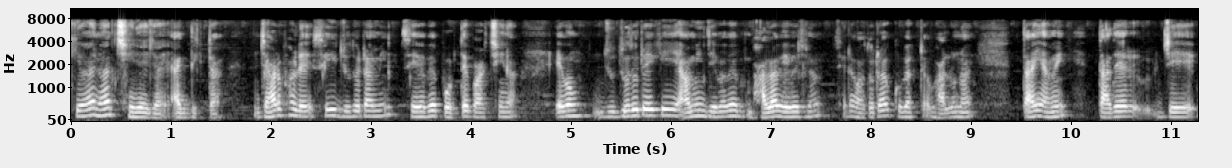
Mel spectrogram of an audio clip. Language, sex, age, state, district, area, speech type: Bengali, male, 18-30, West Bengal, Bankura, urban, spontaneous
